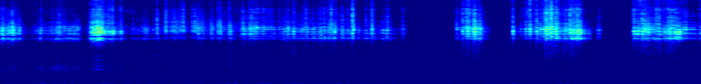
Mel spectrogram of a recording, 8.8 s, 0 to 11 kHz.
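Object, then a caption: Hollow plastic lamp sphere. Long nails tap and scratch the surface of a large, hollow, 3D-printed plastic moon lamp sphere lit white. The result is a dense, bright, crackling scratch with a steady papery hiss centered near 2.9 kHz and quick tapping clicks throughout. The sound breaks into short bursts separated by brief quiet gaps.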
